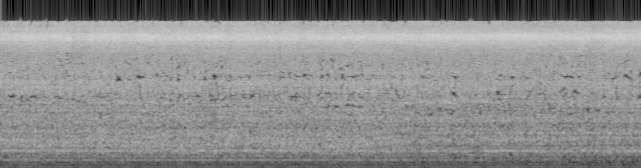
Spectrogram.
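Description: Handheld hair dryer running steadily while blow-drying long hair: a constant rush of blown air with a faint steady hum under it.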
